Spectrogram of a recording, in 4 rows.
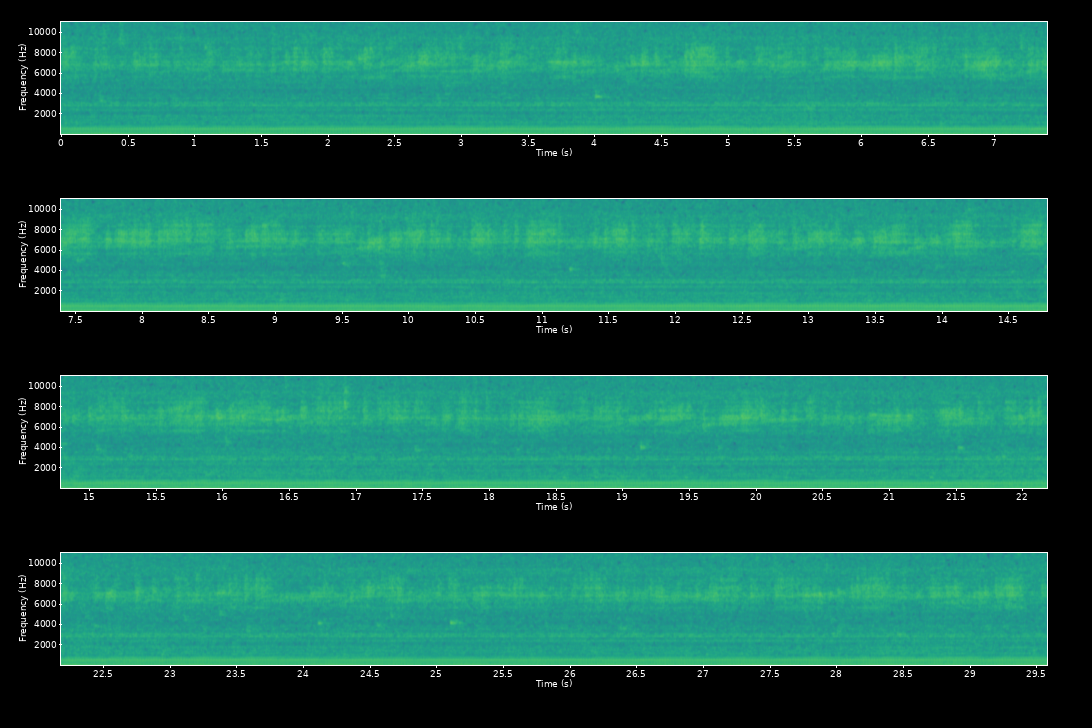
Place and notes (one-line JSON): {"title": "vacuum cleaner, loft - Köln, refrigerator", "latitude": "50.92", "longitude": "6.95", "altitude": "55", "timezone": "GMT+1"}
